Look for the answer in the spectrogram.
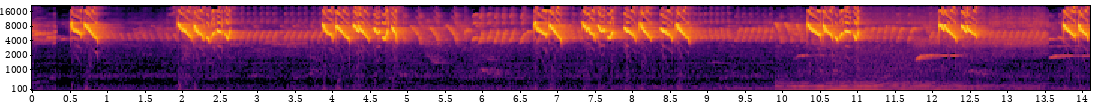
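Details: Oriental white-eye giving a wild-style song that triggers other white-eyes to sing: about seven sharp bursts of rapid downslurred high notes, spaced one to two seconds apart, over a faint trill; brief low hum and soft whistles near the end.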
